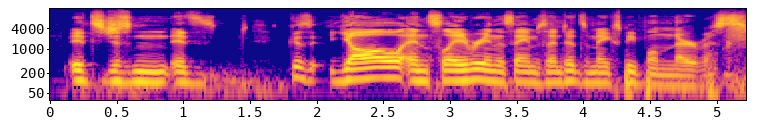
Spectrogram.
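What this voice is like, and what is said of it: Southern American accent. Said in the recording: “because of your southern accent.”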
